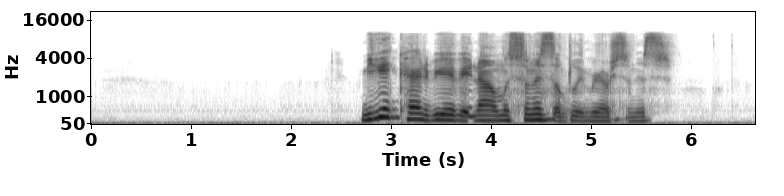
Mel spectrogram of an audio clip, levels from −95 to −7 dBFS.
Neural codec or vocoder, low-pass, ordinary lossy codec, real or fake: autoencoder, 22.05 kHz, a latent of 192 numbers a frame, VITS, trained on many speakers; 9.9 kHz; MP3, 96 kbps; fake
